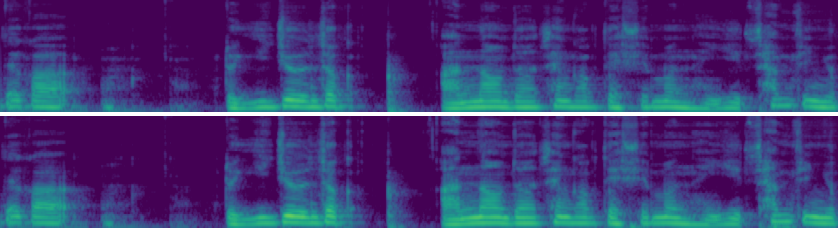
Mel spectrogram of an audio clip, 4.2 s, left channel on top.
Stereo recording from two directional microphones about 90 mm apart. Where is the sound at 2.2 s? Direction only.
65° right (ahead or behind).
